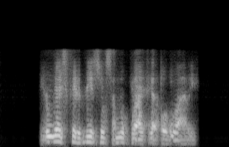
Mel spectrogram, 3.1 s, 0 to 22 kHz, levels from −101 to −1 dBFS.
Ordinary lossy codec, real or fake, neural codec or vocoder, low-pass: none; fake; codec, 16 kHz, 0.5 kbps, FreqCodec, smaller model; 5.4 kHz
